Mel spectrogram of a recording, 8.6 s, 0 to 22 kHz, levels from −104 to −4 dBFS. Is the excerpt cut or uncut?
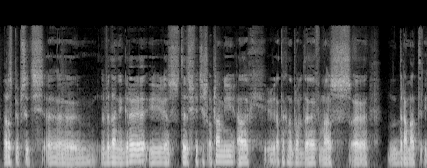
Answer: cut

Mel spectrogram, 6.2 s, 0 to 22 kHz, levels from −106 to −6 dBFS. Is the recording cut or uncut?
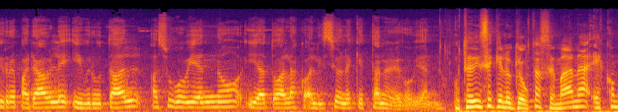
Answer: cut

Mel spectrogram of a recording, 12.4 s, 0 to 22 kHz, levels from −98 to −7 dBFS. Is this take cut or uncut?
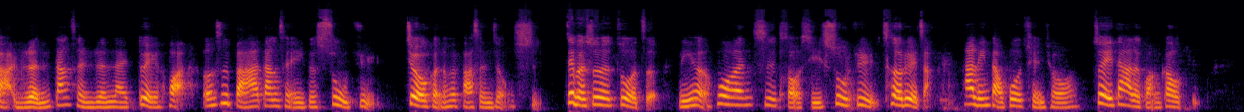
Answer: cut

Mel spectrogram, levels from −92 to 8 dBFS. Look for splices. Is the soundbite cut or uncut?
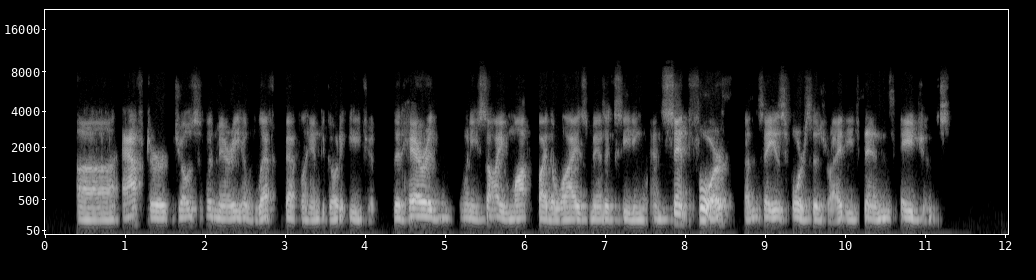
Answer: cut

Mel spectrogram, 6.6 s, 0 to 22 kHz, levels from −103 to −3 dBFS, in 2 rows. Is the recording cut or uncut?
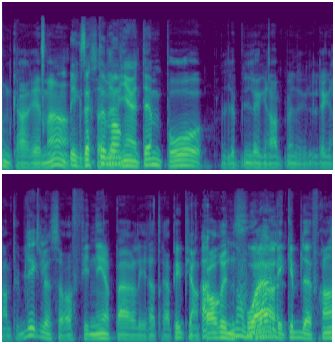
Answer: uncut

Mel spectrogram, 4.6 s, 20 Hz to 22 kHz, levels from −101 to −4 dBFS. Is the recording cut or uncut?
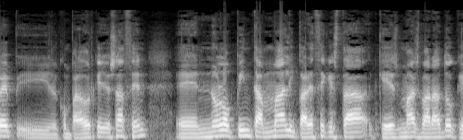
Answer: uncut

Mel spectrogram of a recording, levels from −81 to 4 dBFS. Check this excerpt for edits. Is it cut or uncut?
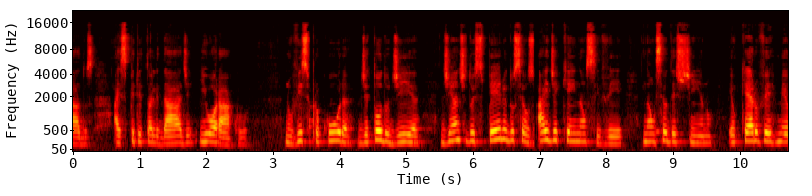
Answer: cut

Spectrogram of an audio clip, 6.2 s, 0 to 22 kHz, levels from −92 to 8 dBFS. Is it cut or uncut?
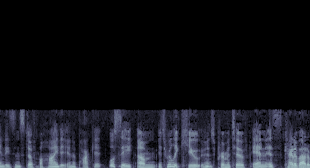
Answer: cut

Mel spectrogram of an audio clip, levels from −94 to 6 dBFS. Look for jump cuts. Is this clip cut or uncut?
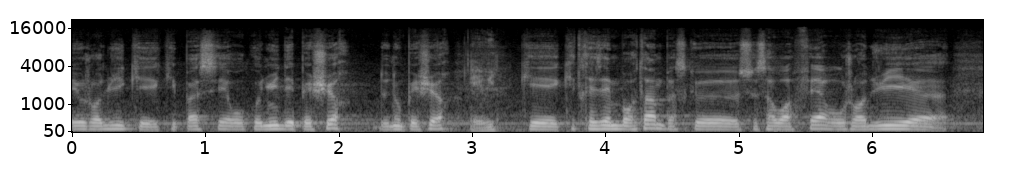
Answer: uncut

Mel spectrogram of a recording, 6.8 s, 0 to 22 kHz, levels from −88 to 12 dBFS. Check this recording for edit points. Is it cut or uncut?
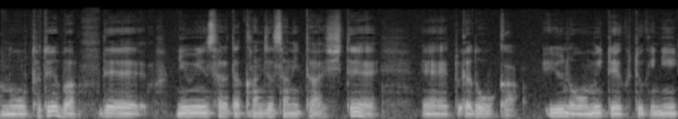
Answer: cut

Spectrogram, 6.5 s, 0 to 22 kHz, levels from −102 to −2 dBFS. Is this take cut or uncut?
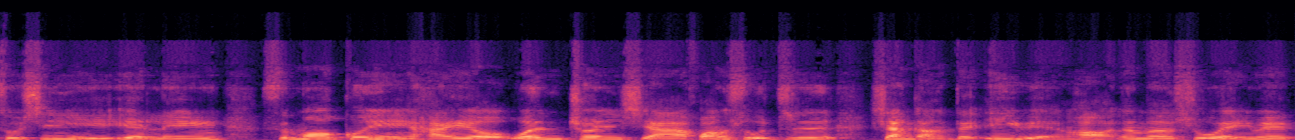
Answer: uncut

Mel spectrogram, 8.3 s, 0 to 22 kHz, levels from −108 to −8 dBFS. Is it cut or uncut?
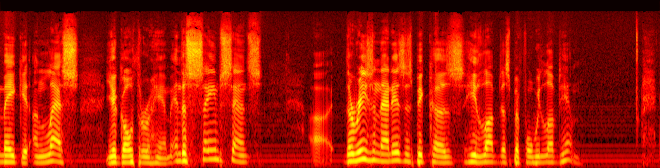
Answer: uncut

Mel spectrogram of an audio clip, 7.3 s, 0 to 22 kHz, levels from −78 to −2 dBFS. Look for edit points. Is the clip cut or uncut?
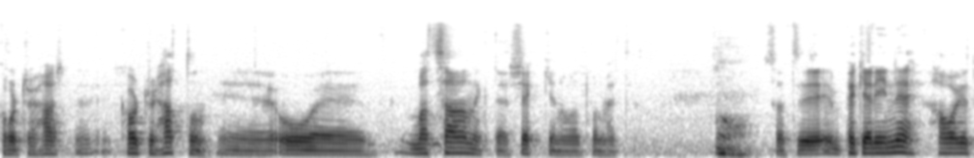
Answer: cut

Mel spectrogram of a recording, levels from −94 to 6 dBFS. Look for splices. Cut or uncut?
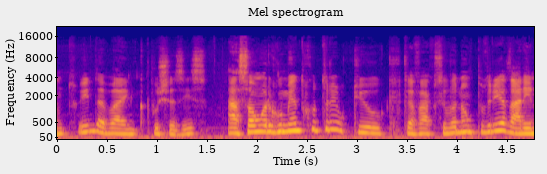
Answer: uncut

